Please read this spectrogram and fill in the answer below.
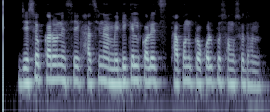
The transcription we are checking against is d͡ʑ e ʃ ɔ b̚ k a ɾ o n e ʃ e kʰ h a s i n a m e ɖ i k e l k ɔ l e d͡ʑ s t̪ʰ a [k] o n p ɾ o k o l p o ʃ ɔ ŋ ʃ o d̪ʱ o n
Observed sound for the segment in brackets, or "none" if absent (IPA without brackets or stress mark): p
